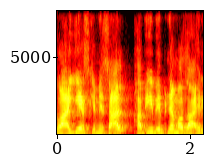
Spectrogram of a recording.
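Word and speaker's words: مظاهر: इनके बाप का नाम है मुजाहिर। हमारे यहां मजाहिर पढ़ा जाता है। चले वो तो एक प्रोनाउंसिएशन का फर्क है।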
